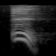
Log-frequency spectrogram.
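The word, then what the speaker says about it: 亦: introducing it here first this simple looking character pronounced fourth tone e has etymologists scratching their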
